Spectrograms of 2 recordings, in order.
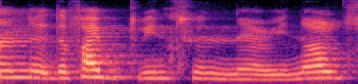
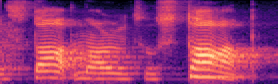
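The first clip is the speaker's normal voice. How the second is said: crying plea; 8 dB louder than usual. Acted. Hinata begging Naruto to stop, mock crying plea. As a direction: beg him through mock tears. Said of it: "And she starts crying".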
